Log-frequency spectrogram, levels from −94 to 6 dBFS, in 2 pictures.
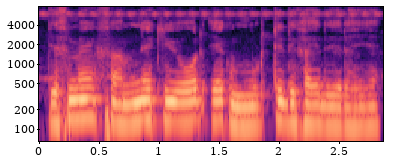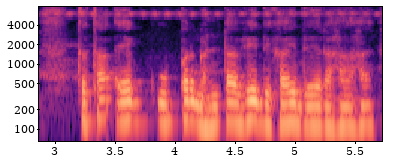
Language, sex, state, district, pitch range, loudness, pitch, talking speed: Hindi, male, Uttar Pradesh, Lalitpur, 115-135 Hz, -15 LUFS, 125 Hz, 210 wpm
